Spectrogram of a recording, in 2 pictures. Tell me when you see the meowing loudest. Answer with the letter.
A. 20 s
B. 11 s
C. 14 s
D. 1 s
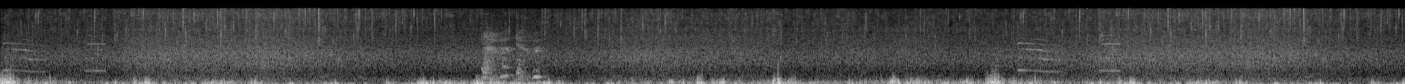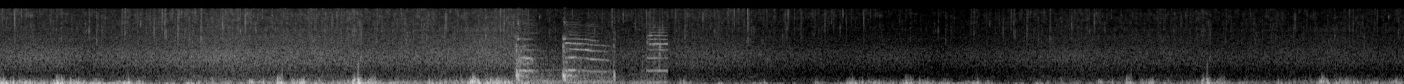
A.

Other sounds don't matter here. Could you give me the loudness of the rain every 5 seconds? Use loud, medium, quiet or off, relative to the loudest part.
loud, loud, loud, loud, quiet, medium.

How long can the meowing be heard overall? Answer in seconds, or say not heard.
3 s.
